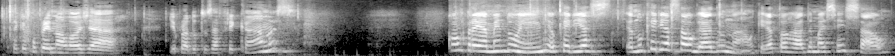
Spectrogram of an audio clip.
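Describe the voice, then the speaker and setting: Her voice is high, animated and fairly quick, with a fairly bright tone: a young adult vlogger from Salvador with a Bahian Brazilian Portuguese accent. She chats casually to a handheld camera at arm's length, at home and while walking through the city. Ambient noise runs through the handheld recording.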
